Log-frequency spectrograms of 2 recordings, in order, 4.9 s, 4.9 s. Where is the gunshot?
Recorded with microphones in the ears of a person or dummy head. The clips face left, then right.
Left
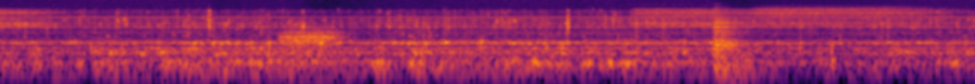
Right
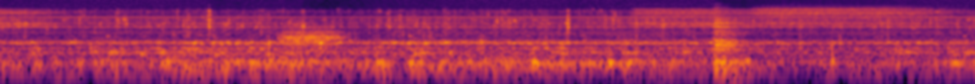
10° left (ahead or behind), 8.5 m.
